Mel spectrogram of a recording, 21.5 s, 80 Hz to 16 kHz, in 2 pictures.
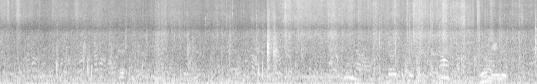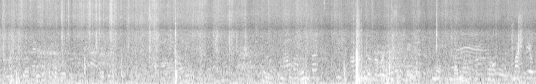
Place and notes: Hamburg Große Bergsstr. - fruit & veg. store, plastic bags
Altona, turkish fruits and vegetables store, outside market, sound of little plastic bags
Hamburg, Germany, 31 October 2009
